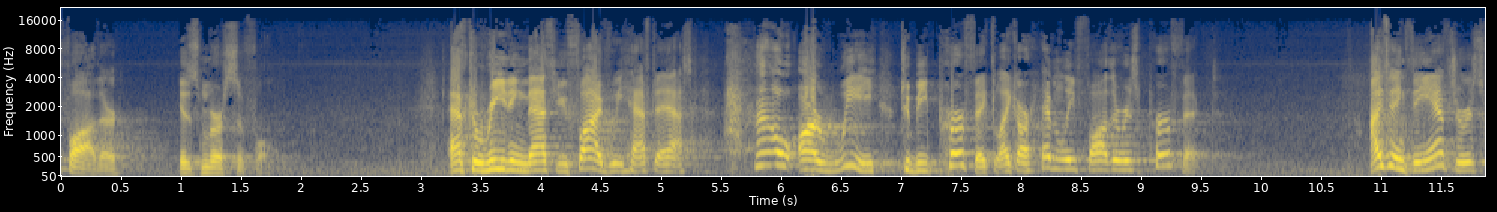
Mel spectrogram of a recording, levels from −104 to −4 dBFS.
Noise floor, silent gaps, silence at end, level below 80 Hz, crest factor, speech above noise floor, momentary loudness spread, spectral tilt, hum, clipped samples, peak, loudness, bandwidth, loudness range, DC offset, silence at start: -48 dBFS; none; 0 s; -56 dBFS; 14 dB; 35 dB; 18 LU; -5.5 dB/octave; none; under 0.1%; 0 dBFS; -14 LUFS; 16 kHz; 5 LU; under 0.1%; 0.05 s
